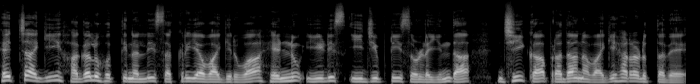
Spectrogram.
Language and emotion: Kannada, neutral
